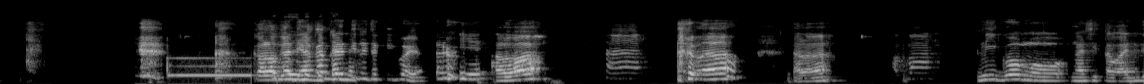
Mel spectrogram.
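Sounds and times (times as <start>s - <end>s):
phone ringback tone: 1.7s - 3.2s
speech: 2.6s - 6.2s, 6.9s - 8.4s, 9.8s - 11.4s.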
